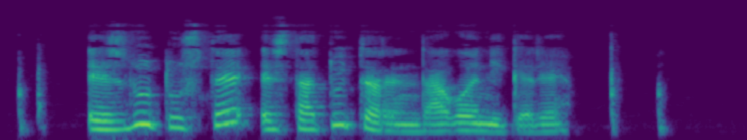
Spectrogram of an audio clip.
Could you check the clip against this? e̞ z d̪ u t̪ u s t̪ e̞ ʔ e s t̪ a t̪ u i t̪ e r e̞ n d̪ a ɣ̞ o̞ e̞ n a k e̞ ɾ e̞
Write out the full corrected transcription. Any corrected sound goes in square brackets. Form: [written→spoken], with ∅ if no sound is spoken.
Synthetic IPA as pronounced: e̞ z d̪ u t̪ u s t̪ e̞ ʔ e s t̪ a t̪ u i t̪ e r e̞ n d̪ a ɣ̞ o̞ e̞ n [a→i] k e̞ ɾ e̞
